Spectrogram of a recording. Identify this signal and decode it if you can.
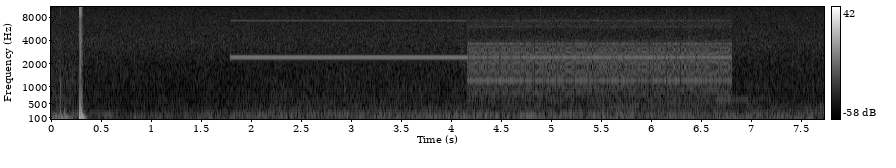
Cassette data (Kansas City type), 1200 baud, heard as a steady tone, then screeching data, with the noise inside a lift.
